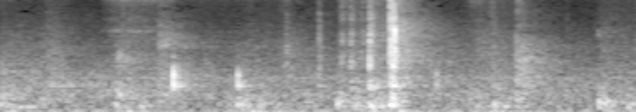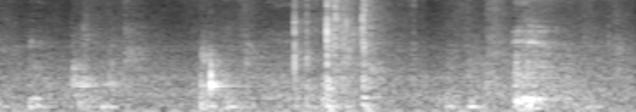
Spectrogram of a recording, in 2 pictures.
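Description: Kitchen knife roughly dicing garlic: irregular, separate taps and knocks, about one or two a second, the loudest about two seconds in and near the end.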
